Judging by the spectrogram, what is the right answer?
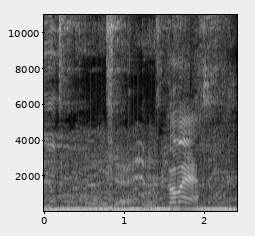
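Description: Dense crowd at a Vijaya Dashami idol immersion ghat in Doom Dooma: a steady, loud hubbub of many voices and shouts over a constant low drone of traffic and crowd noise.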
